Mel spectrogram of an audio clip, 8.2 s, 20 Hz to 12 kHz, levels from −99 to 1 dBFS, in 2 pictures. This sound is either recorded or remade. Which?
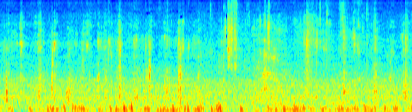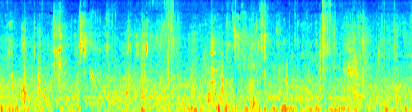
recorded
